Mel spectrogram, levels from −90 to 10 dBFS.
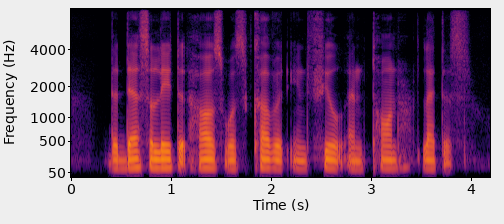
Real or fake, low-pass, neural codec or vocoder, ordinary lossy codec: fake; none; codec, 16 kHz, 0.9 kbps, LongCat-Audio-Codec; none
